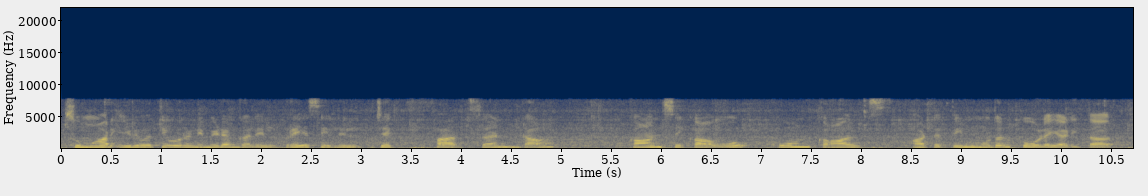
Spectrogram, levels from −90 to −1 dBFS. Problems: constant background noise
